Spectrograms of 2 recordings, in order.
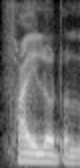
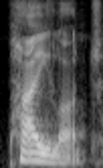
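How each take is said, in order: First: It starts with an f sound. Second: It starts with a breathy p sound. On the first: The speaker calls it wrong. "ফাইলটও না" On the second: The speaker calls it right. "প ফর মাঝখানে ফ ফ"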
